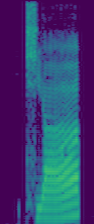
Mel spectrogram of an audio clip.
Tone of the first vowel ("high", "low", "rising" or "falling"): rising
